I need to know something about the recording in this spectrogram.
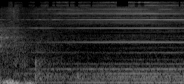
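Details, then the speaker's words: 2008 Honda Rancher 420 ATV, cranks but won't run: steady high electric whine with low hum when green and black wires are jumped; fuel pump runs normally but isn't switched on, suspected bank angle sensor or relay box. "pump is gone so the pump does work it's just not turning on with this switch here"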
